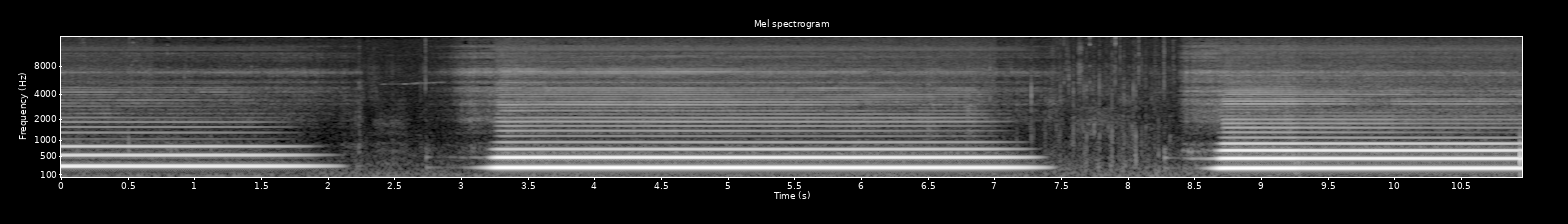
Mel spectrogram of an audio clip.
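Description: Alto saxophone playing long, evenly held single notes with short breaths between them: one ends about two seconds in, the next lasts about four seconds, and a third, slightly lower one starts near the end. The notes are played slowly and without rhythm, as a notes-only sight-reading exercise.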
